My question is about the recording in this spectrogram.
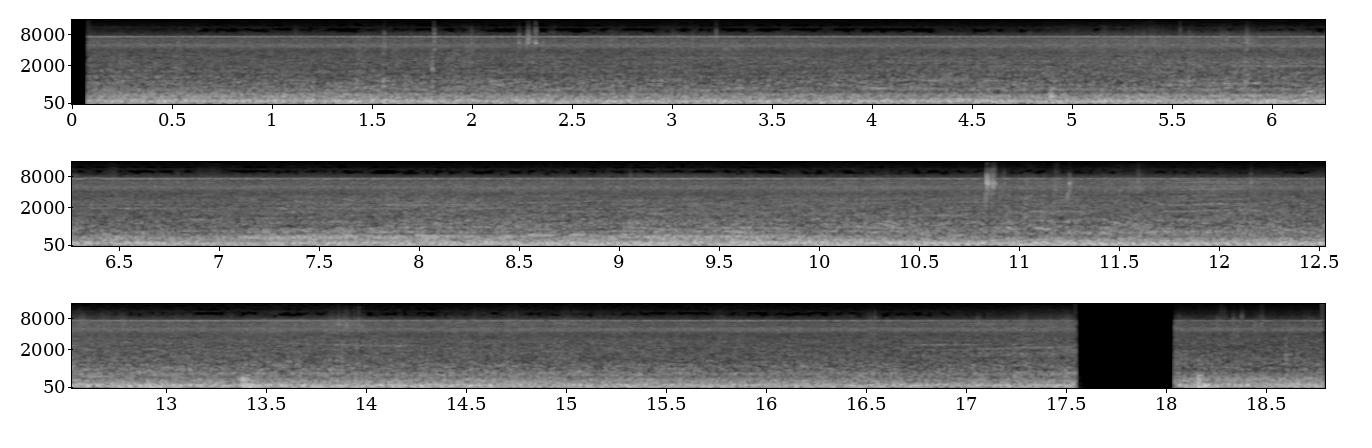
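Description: Steady outdoor background noise with a low rumble, with no distinct calls or knocks standing out; it cuts off suddenly just before the end.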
